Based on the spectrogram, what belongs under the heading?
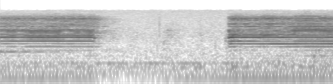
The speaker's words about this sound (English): Get off the buzzer. Lomax can't hear it. Door's locked.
